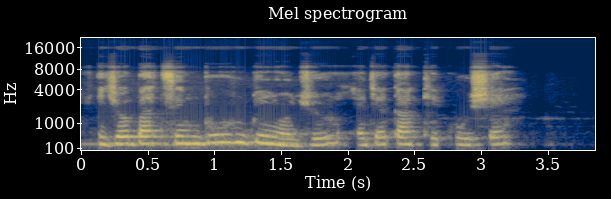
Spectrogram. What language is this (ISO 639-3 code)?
yor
